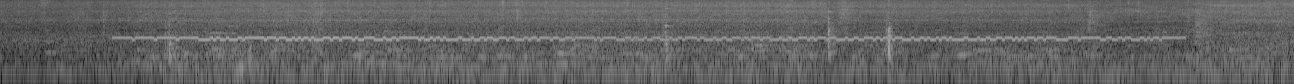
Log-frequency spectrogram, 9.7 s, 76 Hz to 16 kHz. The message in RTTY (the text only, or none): QRZ? DE WA2XNL K CQ CQ CQ DE PY9IAF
